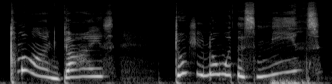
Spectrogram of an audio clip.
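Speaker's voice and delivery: very high, insistent bubbly pony; excited high pony demanding an answer; demanding Pinkie Pie. Acted. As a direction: push the friends for an answer, high and eager. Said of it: "demanded Pinkie Pie".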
